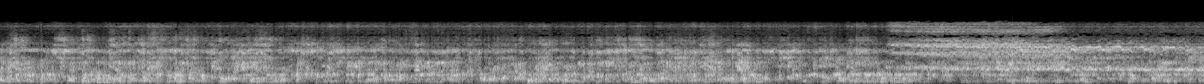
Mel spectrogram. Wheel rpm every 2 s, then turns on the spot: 230, 230, 240, 240, 230, 210.
none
